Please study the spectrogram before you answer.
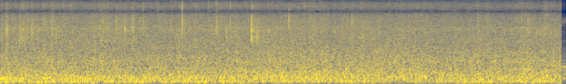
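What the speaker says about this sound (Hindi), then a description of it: "बारिश हो रही है और तेज वाली बारिश हो रही है, बादल भी गरज रहे हैं" Heavy rain pours steadily outside a home at night, a dense, constant hiss close by with no distinct thunder rumble standing out and no voices.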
